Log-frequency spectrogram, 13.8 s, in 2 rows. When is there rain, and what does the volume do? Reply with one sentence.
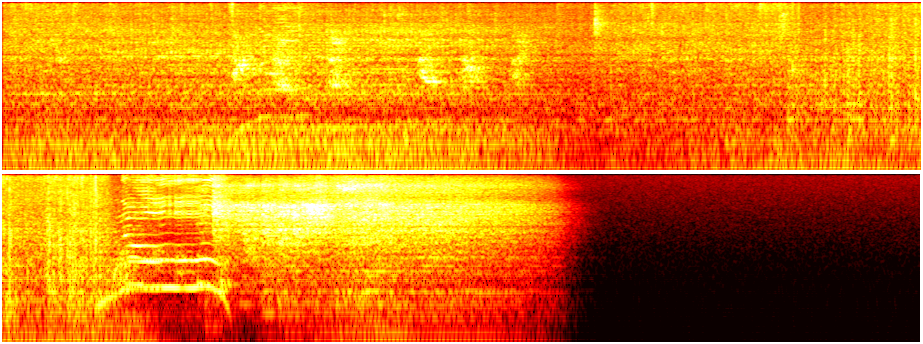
The rain can be heard from 0.0 to 7.8 s, getting louder.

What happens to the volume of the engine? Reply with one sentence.
The volume of the engine goes down, then up.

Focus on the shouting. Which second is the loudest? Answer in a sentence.
The loudest moment of the shouting is at 8 seconds.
